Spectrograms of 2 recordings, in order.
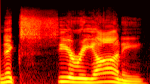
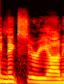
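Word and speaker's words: Sirianni: knee situation yesterday and Nick syani I say Nick syriani yeah syriani is probably right the right way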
